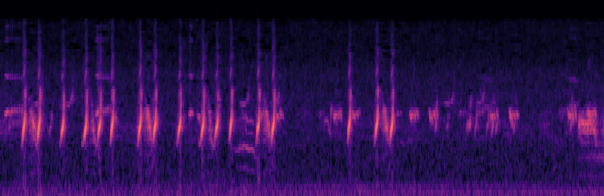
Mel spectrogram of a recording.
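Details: Morning calls of male and female quail, as used to lure quail for hunting: rapid runs of crisp, high chipping notes in tight groups, fading into softer scattered notes toward the end.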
